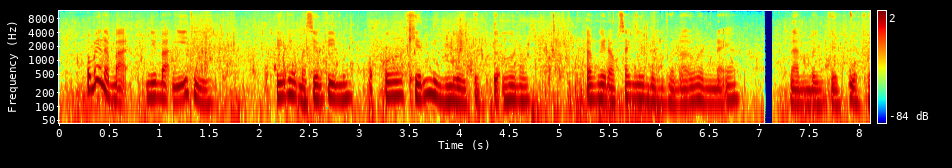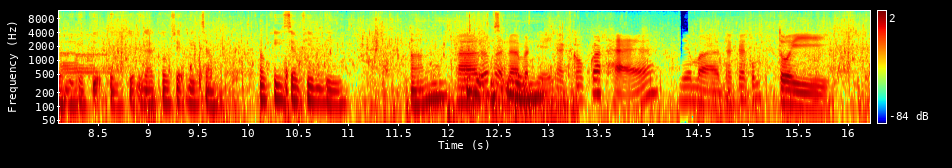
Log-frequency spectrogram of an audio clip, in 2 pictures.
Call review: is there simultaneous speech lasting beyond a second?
Yes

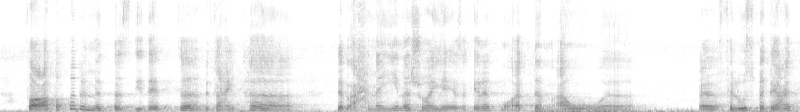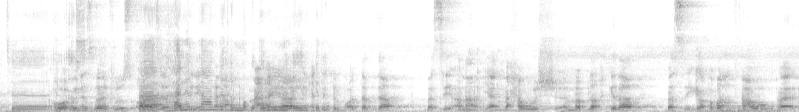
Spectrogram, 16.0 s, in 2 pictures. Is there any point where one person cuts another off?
Yes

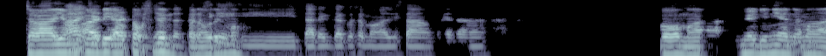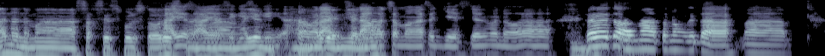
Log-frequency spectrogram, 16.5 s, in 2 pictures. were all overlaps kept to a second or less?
No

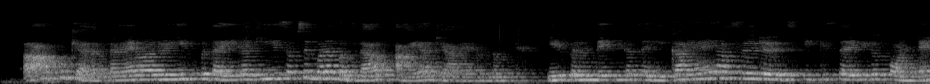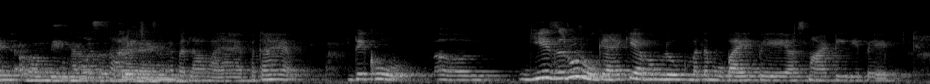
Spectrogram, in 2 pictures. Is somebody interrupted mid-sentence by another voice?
Yes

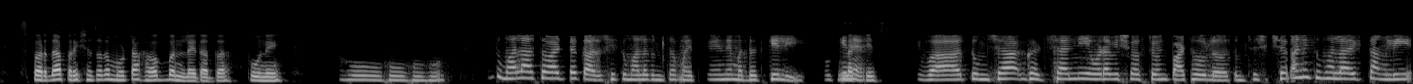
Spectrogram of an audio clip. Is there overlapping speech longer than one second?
No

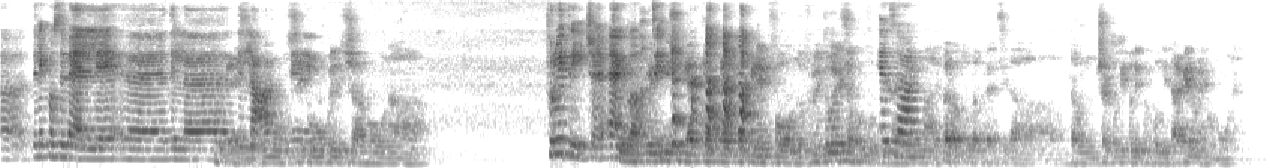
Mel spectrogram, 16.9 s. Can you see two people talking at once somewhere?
Yes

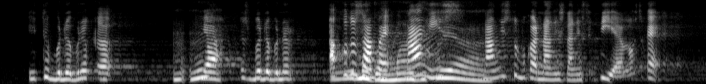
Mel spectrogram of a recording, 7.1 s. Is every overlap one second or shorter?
No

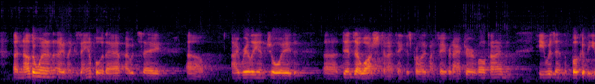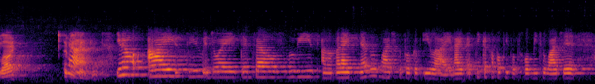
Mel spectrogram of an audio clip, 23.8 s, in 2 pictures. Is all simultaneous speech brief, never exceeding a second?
Yes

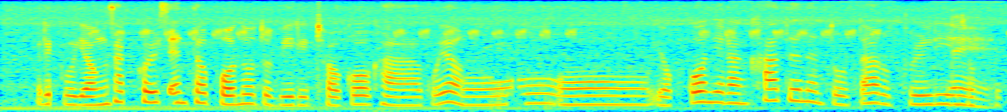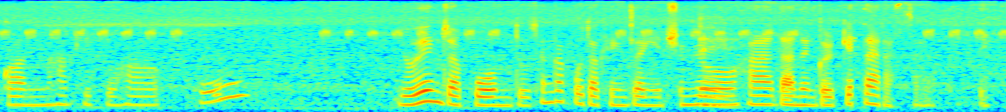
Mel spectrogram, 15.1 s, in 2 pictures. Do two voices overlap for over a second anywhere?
No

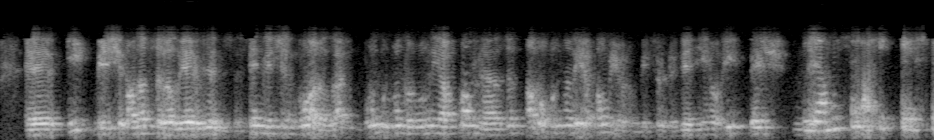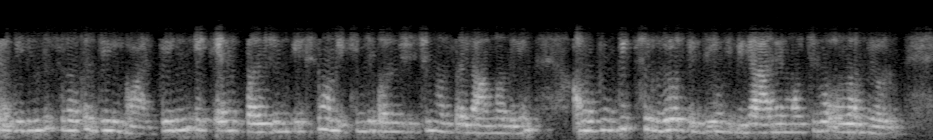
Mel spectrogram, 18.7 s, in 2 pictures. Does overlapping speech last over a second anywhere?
No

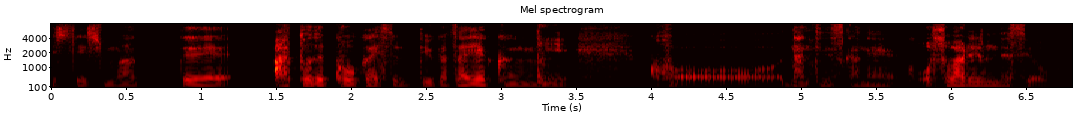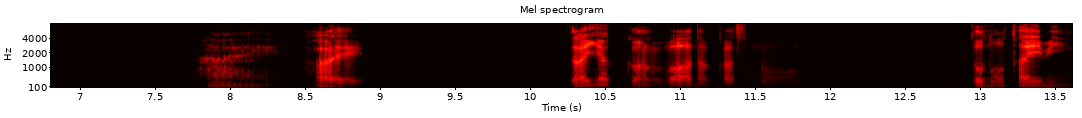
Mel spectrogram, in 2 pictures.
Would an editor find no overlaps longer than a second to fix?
Yes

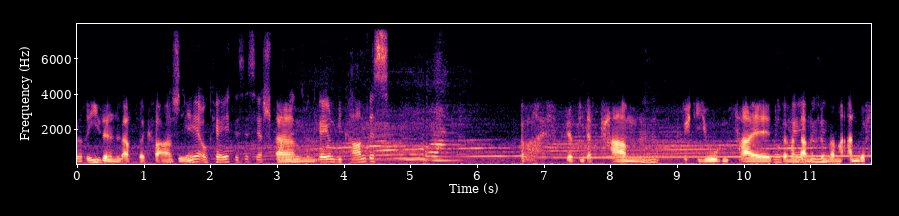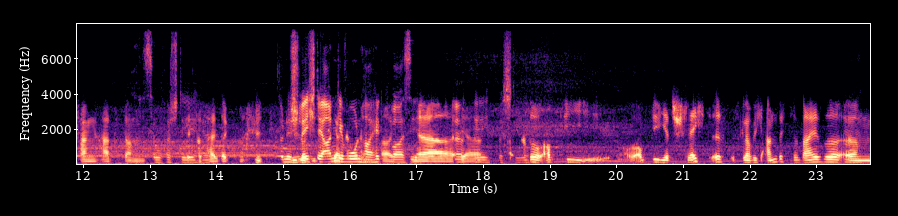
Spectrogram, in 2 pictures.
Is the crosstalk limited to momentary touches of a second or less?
No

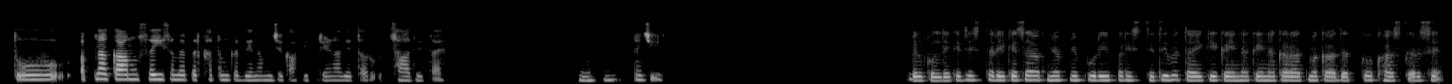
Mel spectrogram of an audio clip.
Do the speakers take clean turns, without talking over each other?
Yes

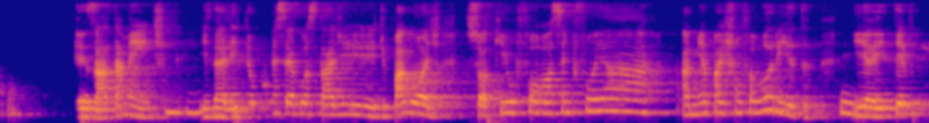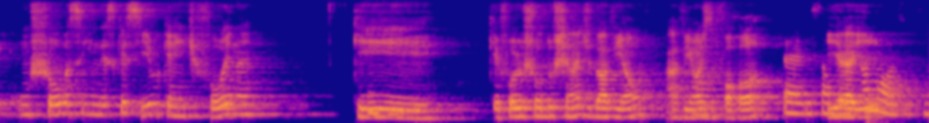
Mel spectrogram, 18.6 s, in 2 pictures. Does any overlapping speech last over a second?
No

